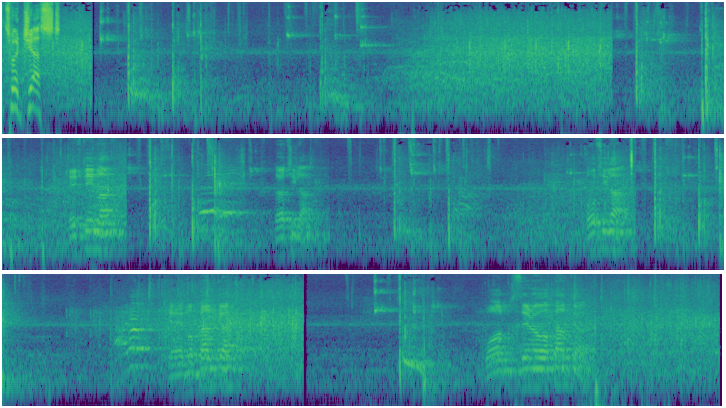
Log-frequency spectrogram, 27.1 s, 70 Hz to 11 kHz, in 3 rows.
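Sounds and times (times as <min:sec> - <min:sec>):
crowd noise: 0:00.0 - 0:01.1, 0:04.7 - 0:07.6, 0:24.8 - 0:27.0
tennis ball bouncing on court: 0:01.3 - 0:04.6, 0:07.8 - 0:09.7, 0:10.8 - 0:12.0, 0:13.8 - 0:15.0, 0:16.9 - 0:18.4
racket striking ball: 0:01.5 - 0:02.7, 0:07.8 - 0:09.3, 0:10.8 - 0:12.0, 0:17.0 - 0:18.3.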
